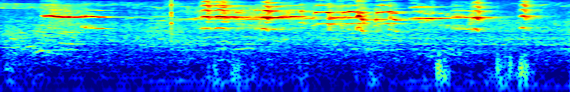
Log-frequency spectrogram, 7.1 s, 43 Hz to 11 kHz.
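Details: A red-fan parrot (Deroptyus accipitrinus) at Dois Irmãos Zoo, Recife, Brazil, on 25 October 2011 gives harsh, nasal squawks and screechy notes in irregular bursts, several running together, over a faint outdoor hiss.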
